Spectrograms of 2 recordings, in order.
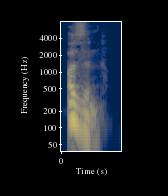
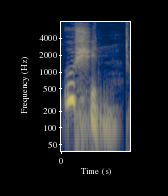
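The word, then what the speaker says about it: Oisín: O-I-S-I-N. – O-I-S-I-O-N. Ozzin. – Almost. – Osama bin Laden. – No, I don't think the Irish name their children that. It is pronounced Ushin.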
